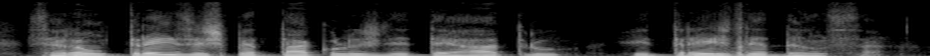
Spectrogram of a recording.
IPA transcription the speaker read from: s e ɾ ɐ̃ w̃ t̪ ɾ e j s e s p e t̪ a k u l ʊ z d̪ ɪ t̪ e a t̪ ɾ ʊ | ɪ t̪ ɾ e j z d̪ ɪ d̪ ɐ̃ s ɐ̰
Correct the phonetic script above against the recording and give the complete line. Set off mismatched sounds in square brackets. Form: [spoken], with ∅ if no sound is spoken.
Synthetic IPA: s e ɾ ɐ̃ w̃ t̪ ɾ e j [z] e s p e t̪ a k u l ʊ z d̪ ɪ t̪ e a t̪ ɾ ʊ | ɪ t̪ ɾ e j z d̪ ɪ d̪ ɐ̃ s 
